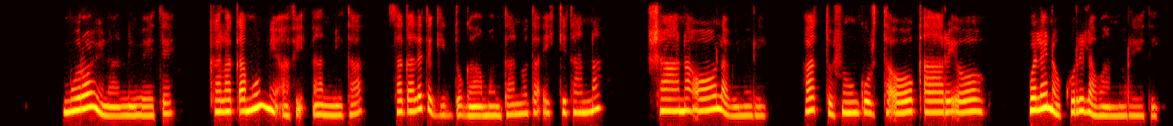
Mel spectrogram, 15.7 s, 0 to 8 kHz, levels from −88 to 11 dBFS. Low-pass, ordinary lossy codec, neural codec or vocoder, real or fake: 7.2 kHz; Opus, 24 kbps; none; real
